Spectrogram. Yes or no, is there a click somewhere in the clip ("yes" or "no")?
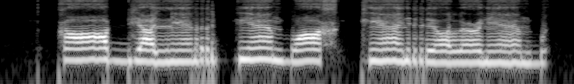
no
